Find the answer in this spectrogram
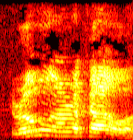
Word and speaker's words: Hiromu Arakawa: Hiromu Arakawa.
